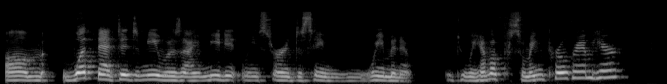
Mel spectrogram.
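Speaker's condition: Cleft lip and palate; congenital

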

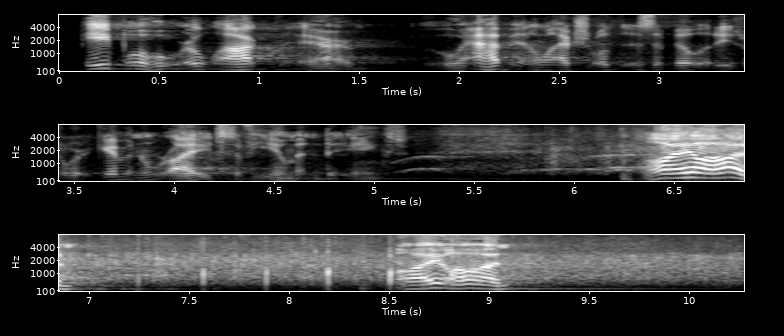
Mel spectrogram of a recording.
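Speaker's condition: Spasmodic dystonia; no known trauma

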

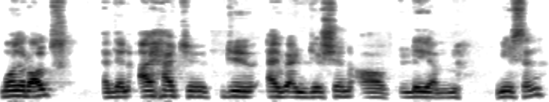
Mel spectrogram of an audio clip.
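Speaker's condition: Down syndrome

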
